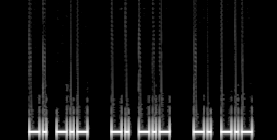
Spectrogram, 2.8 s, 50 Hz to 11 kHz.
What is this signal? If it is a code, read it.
Morse code, heard as a keyed tone, about 36 wpm, 700 Hz. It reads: NK NK NK
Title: Multi-letter Phonemes Repeated 3x 35wpm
